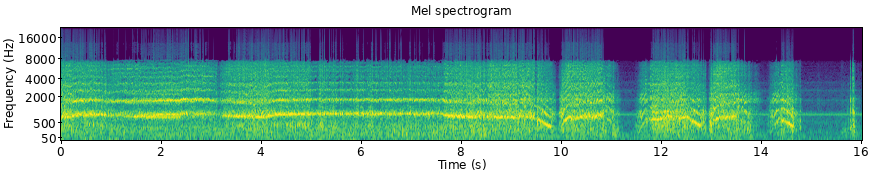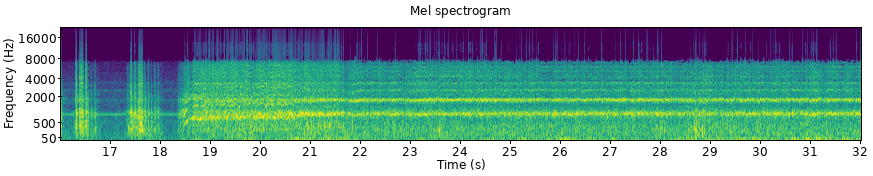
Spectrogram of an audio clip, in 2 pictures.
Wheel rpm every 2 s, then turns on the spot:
220, 220, 230, 230, 170, 100, 100, 20, 20, 150, 220, 230, 240, 230, 230, 240.
14-16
